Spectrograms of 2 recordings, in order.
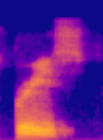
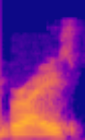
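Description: First: The vowel sounds like 'ee'. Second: The vowel sounds like 'eye'. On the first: The speaker calls it right. "no, it's Brees" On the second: The speaker calls it wrong. "they would always say Bryce"

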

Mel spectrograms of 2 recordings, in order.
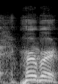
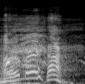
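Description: First: The voice falls at the end of the name. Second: The voice rises at the end of the name. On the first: The name is announced as a statement. "It's like" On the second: The name is said as a doubtful question. "the second Herbert would have sounded like a question"

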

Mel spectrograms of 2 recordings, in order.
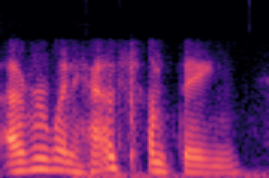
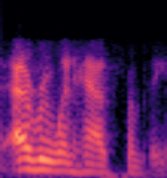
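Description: First: It sounds sympathetic and sincere. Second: It sounds dismissive and offhand. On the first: Everyone suffers and deserves comfort and understanding. The speaker calls it right. "I'm not saying it that way. I'm saying, like, yeah" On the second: The suffering is ordinary and not worth dwelling on. The speaker calls it wrong. "it's not like, oh, we all go through that. It's just part of growing up"

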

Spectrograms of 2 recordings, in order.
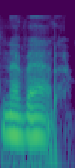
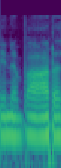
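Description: First: Nevada is pronounced the standard, local way. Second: Nevada is pronounced with a Boston-style vowel. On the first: The speaker calls it right. "but it's Nevada" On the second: The speaker calls it wrong. "I think it's a Boston thing. We say Nevada sometimes"

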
